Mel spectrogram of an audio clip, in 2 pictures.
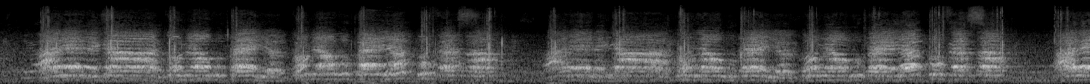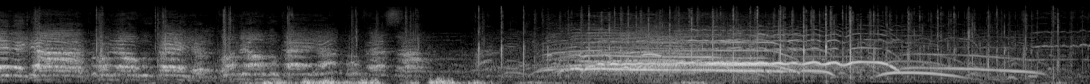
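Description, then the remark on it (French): Crowd at a demonstration chanting rhythmic slogans in loud, repeated bursts with short pauses, then cheering and shouting rising over a thumping drum toward the end. “Et on vient d'entendre notre deuxième petit bouquet de voix du soir, Le plaisir dans les luttes, à Donf dans la manif.”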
